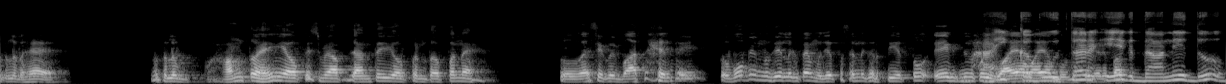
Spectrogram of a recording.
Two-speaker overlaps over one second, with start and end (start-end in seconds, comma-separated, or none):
9.7-11.3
